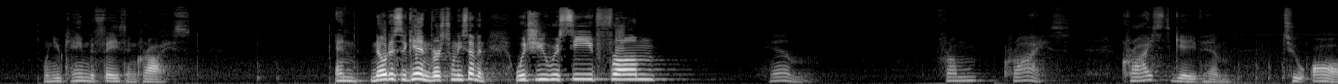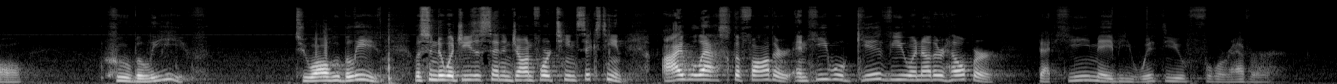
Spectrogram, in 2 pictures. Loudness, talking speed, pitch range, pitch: -16 LUFS, 130 wpm, 140-220 Hz, 180 Hz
